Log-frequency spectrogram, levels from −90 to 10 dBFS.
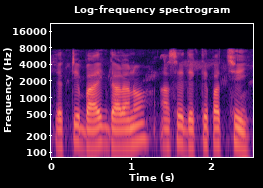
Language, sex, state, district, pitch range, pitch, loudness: Bengali, male, West Bengal, Cooch Behar, 130-150 Hz, 135 Hz, -18 LUFS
